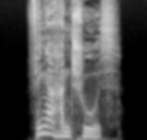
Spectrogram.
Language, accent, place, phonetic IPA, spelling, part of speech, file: German, Germany, Berlin, [ˈfɪŋɐˌhantʃuːs], Fingerhandschuhs, noun, De-Fingerhandschuhs.ogg
- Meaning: genitive singular of Fingerhandschuh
